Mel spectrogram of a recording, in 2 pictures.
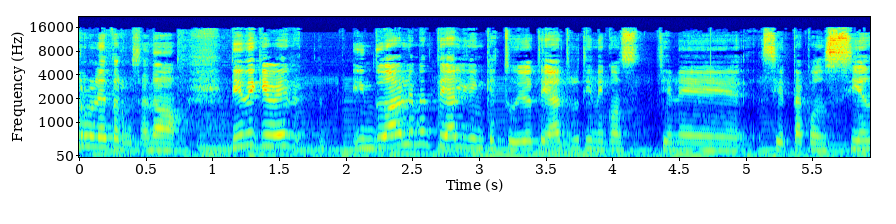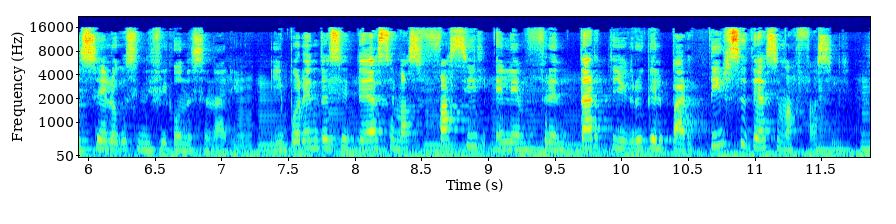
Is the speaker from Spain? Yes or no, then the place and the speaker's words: no; Chile; also born or lived in Germany / Mexico; yo nací en Alemania y como a los dos años nos fuimos a vivir a México. Y entonces yo conocí a mi familia en Chile como a los seis años. Y a los seis años, cuando llegamos a Chile de vuelta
